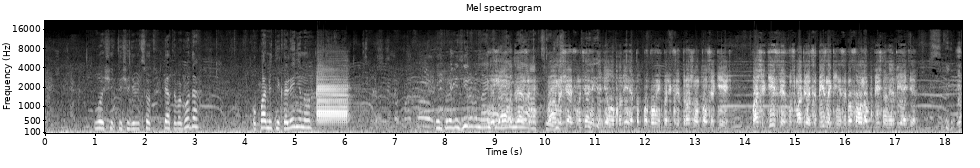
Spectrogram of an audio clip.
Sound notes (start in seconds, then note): 6.1 shouting "Shameful" from the crowd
